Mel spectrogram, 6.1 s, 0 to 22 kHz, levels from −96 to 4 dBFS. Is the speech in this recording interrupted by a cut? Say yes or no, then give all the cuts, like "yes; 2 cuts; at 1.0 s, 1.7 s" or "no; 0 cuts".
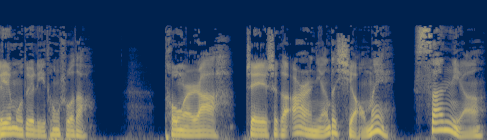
yes; 1 cut; at 3.0 s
